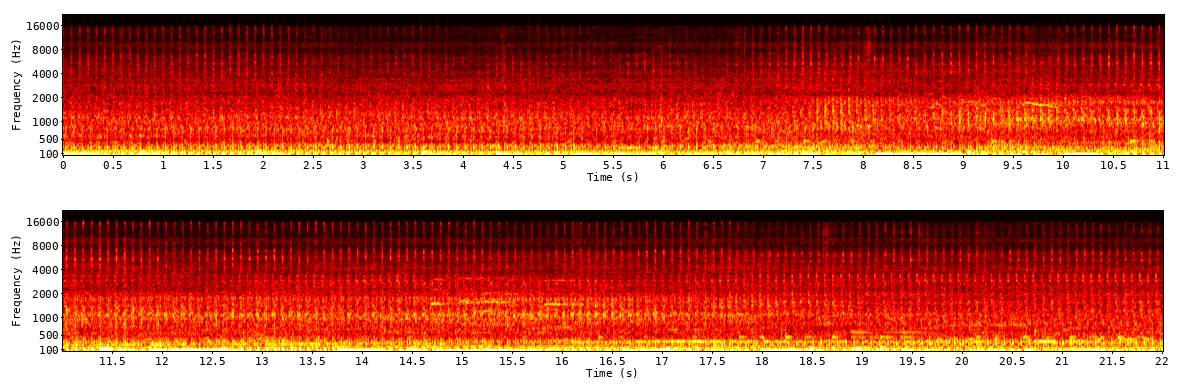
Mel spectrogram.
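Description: The Kubota diesel engine of a hand tractor running steadily while plowing a rice paddy, with a low, uneven chugging.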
